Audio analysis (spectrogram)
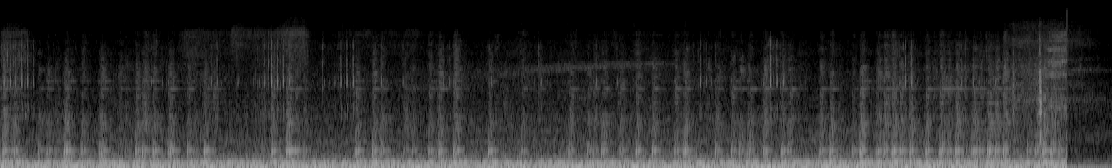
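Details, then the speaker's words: Turbo LS Camaro with new injectors and rough speed-density tune, driving: rapid repeated clunks and rattles over heavy low rumble, then cuts out; driveline broke, suspected driveshaft, transmission or rear end. "It's got to be drive shaft. Well, that's exactly what that is. I hope. Sounds like we broke the damn transmission."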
